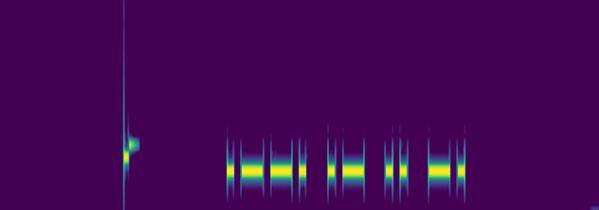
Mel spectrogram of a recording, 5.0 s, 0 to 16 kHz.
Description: Morse code, heard as a keyed tone, about 20 wpm, 700 Hz. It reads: PAIN
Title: Sentences from Top 1600 Words - New Word Drill Alt - 20wpm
